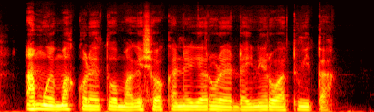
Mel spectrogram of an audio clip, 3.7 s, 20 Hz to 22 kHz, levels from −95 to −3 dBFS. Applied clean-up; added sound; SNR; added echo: neural mask model DeepFilterNet 3.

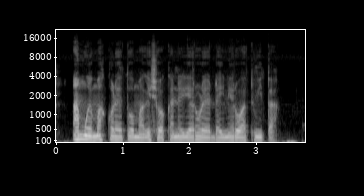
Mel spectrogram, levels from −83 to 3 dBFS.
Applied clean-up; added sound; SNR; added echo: none; Cricket / Frog; 14 dB; none.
